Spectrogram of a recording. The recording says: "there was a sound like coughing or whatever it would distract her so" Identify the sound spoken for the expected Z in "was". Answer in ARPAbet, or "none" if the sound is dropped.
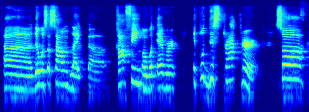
S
